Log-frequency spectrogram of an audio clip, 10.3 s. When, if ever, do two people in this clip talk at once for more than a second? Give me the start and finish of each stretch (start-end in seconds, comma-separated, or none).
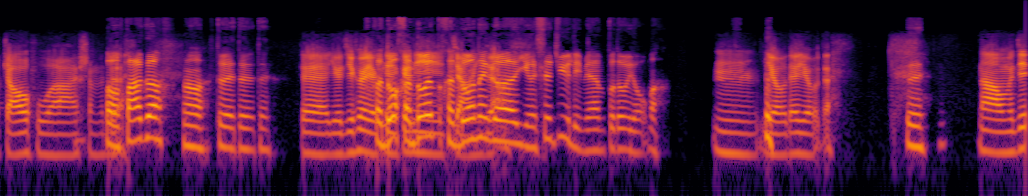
3.6-5.1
